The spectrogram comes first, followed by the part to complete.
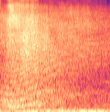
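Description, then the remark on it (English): A supersonic plane's double sonic boom, its two booms very close together, rolls out as a loud, deep, continuous thunderous rumble, heavy in the low end and sustained without pause, with no voices. “The two booms were very, very close.”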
